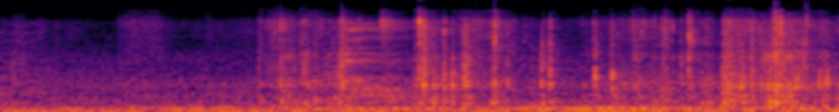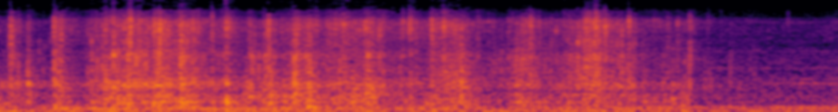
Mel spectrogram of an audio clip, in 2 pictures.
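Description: Plastic food packet crinkling and rustling as it is handled, with many small crackling clicks.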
